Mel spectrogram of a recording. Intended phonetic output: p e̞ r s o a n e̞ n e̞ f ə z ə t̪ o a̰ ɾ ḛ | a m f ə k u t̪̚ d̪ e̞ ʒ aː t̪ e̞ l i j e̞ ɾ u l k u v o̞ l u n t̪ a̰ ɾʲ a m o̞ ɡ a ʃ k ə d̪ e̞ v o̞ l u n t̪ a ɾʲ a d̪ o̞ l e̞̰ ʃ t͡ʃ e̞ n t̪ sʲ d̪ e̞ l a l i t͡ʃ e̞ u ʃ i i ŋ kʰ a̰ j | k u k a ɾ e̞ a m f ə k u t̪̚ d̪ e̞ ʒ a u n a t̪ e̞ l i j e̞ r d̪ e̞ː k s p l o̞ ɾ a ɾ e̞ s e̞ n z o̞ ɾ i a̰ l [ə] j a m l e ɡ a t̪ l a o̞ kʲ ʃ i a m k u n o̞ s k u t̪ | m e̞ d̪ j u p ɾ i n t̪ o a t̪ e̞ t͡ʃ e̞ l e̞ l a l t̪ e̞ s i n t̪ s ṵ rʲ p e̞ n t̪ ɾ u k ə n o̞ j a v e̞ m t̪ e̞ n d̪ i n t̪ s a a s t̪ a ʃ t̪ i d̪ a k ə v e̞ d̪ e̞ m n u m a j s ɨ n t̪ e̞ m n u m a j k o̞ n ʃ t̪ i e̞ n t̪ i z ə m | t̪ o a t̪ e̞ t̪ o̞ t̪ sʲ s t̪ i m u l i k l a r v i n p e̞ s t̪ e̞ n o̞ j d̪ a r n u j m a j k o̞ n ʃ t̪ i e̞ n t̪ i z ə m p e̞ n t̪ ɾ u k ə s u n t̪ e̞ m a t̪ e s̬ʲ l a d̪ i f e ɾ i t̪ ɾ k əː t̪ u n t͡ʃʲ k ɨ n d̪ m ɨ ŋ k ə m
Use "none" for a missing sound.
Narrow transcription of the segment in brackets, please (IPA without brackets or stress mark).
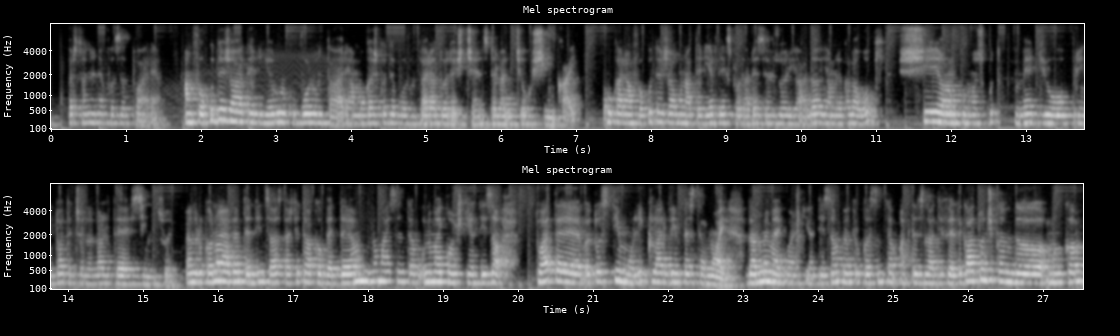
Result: ə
